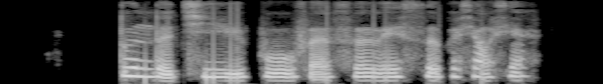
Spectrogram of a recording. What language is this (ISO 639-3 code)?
zho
